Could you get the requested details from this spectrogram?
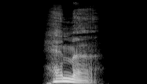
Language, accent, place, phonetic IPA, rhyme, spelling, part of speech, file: German, Germany, Berlin, [ˈhɛmə], -ɛmə, hemme, verb, De-hemme.ogg
- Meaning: inflection of hemmen: 1. first-person singular present 2. singular imperative 3. first/third-person singular subjunctive I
